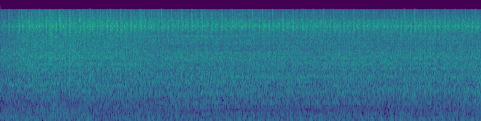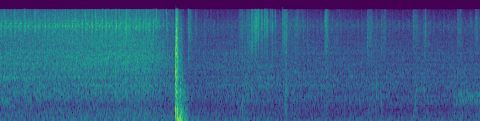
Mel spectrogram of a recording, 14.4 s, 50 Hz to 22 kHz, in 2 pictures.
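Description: Audi S6's 4.0-litre twin-turbo V8 idling steadily with the bonnet open, then the bonnet slammed shut with one loud bang about ten seconds in, after which the idle is heard more quietly.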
